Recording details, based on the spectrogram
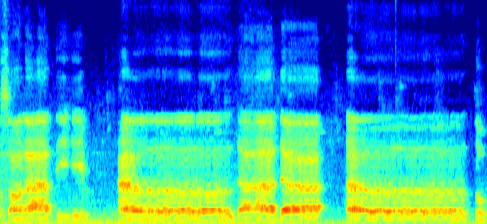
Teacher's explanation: Tapi ikhfa kalau diartikan secara harfiah, secara letterlek, ikhfa itu mengandung arti samar. Ya, jadi bunyi nun matinya atau bunyi tanwinnya disamarkan, enggak berbunyi en.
